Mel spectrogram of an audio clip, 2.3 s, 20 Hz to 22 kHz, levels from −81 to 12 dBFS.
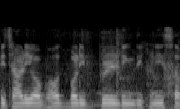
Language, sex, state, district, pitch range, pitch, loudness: Garhwali, male, Uttarakhand, Tehri Garhwal, 125-130 Hz, 125 Hz, -24 LUFS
